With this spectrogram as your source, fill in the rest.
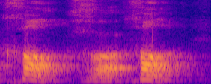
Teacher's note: খর আওয়াজটা একটু খেরখেরে একটা আওয়াজ হবে গলা থেকে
